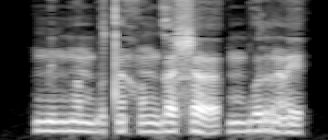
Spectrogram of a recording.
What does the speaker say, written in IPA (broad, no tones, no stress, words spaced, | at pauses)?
mimbə̃mbo tə̃hõŋɡɜɬɜ | mbʊrə̃e̯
